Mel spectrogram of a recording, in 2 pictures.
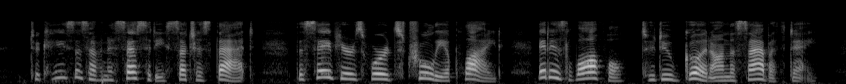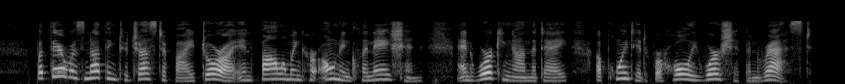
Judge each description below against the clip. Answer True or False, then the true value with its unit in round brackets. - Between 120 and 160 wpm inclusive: True (155 wpm)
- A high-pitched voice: True (225 Hz)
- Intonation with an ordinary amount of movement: False (6.3 semitones)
